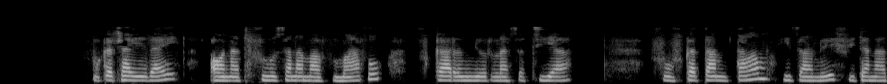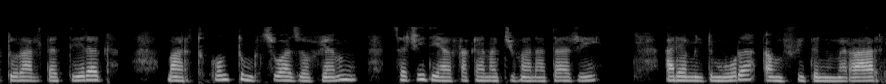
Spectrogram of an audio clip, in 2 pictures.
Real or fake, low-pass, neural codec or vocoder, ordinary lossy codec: fake; 7.2 kHz; codec, 24 kHz, 3 kbps, HILCodec; MP3, 24 kbps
